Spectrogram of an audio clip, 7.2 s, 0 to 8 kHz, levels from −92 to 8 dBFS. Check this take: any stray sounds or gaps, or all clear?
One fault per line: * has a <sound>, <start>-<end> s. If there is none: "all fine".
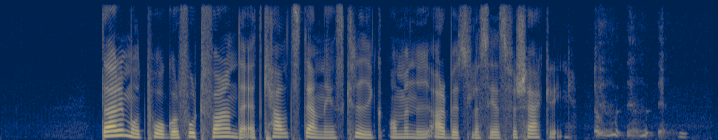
* has a cough, 5.9-6.9 s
